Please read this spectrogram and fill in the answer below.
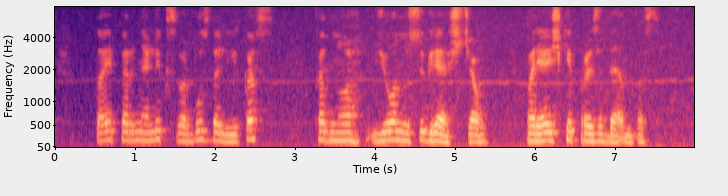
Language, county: Lithuanian, Telšiai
